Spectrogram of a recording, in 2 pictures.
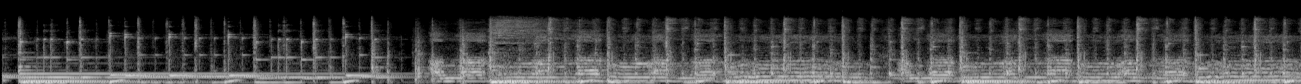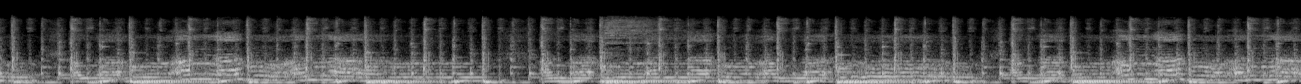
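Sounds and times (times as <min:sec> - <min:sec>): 
Islamic qawwali ringtone: 0:00.0 - 0:26.0.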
